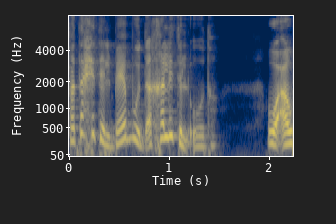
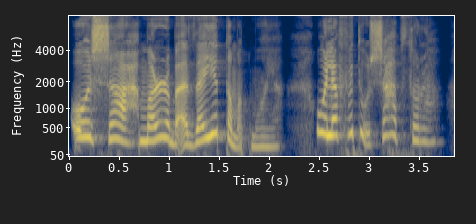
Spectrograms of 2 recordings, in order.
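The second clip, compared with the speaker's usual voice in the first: ordinary talk, nothing marked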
